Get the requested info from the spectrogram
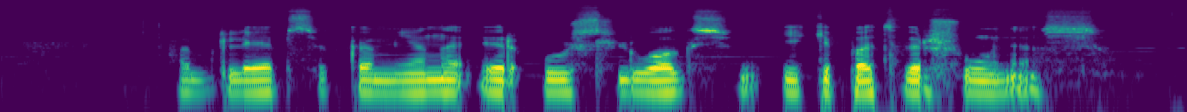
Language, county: Lithuanian, Vilnius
